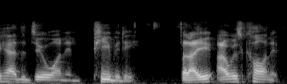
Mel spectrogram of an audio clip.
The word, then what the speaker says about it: Peabody: And they're like, dude, no one goes to Peabody. And I was like, how does it pronounced Peabody when it looks like the word Peabody? He's like, it's Boston, man. That's how we talk up here.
